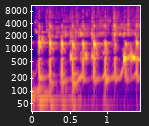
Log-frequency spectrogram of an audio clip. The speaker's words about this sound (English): Anyways, I'm pouring my wine. Okay, pour your wine.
